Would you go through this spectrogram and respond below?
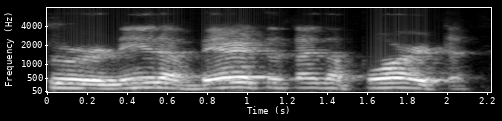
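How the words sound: It is said in a western Paraná/São Paulo accent. The speaker is from western São Paulo or Paraná. "se ela é aqui do, do oeste de São Paulo, do oeste do Paraná, ela fala"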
